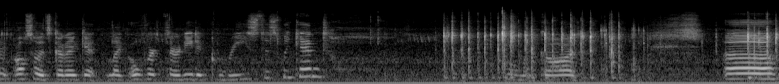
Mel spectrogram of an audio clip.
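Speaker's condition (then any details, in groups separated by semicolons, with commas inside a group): No condition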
